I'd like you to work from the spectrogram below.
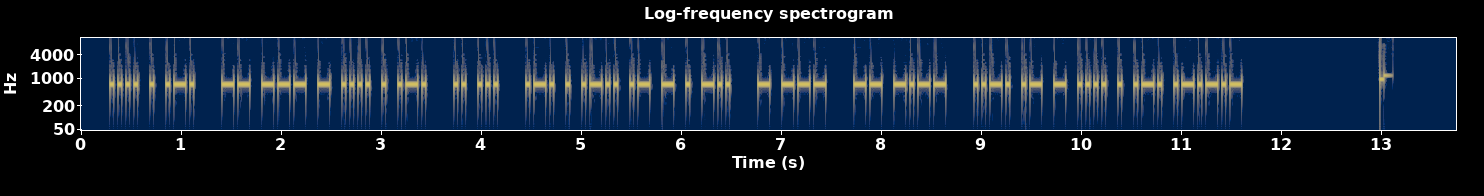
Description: Morse code, heard as a keyed tone, about 32 wpm, 700 Hz. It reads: HER MOTHER IS RELATED TO MY FATHER.
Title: Sentences from Top 1000 Words - Review Part 5 - 30wpm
